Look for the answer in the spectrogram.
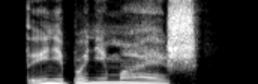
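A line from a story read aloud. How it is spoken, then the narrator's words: Father, hoarse unrecognizable voice. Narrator (Russian): хриплым неузнаваемым голосом отвечает отец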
